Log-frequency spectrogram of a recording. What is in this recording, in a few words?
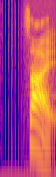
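"zai", Mandarin Chinese, fourth tone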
